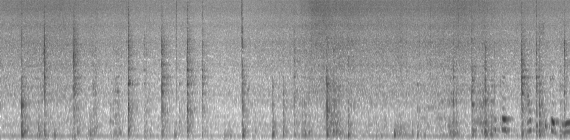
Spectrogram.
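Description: Onions frying for Cuban picadillo, a steady soft sizzle broken by sharp clacks of a spoon against the pan, close and clear with no talking.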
